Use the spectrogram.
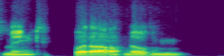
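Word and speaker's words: Meink: weeks ago uh my my understanding of how the gentleman pronounces his last name is mink but I don't know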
